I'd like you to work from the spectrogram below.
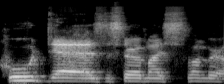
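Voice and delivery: slow booming undead king voice; ancient rasping undead king. Pretend. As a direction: rise from the tomb, slow and loud. Woken streamer greets a raid.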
